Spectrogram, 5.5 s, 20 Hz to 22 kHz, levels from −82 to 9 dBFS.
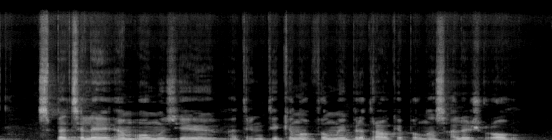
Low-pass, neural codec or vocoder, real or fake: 19.8 kHz; vocoder, 48 kHz, 128 mel bands, Vocos; fake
